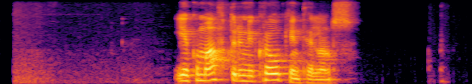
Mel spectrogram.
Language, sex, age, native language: Icelandic, female, 50-59, Icelandic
